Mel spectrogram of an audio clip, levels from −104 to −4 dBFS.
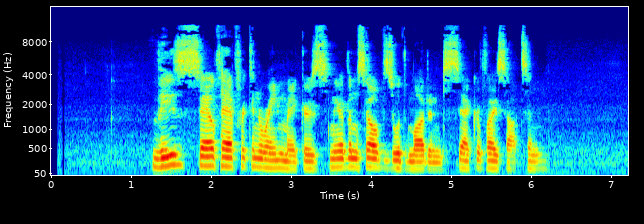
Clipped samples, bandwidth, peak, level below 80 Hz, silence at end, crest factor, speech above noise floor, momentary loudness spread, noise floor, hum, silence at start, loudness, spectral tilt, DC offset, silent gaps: under 0.1%; 11.5 kHz; -4 dBFS; -70 dBFS; 1.1 s; 20 dB; 39 dB; 10 LU; -62 dBFS; none; 1.25 s; -24 LUFS; -5 dB/octave; under 0.1%; none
